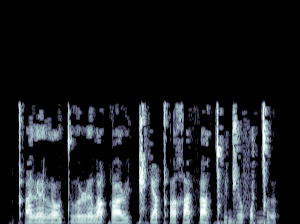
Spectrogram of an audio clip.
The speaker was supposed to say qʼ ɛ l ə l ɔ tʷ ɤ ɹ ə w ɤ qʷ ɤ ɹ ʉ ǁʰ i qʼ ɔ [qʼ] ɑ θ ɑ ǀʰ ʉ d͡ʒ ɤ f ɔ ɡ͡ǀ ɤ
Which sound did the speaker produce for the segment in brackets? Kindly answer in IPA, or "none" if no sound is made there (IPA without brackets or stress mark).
χ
